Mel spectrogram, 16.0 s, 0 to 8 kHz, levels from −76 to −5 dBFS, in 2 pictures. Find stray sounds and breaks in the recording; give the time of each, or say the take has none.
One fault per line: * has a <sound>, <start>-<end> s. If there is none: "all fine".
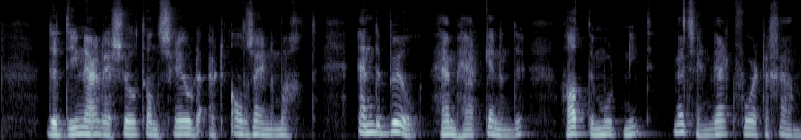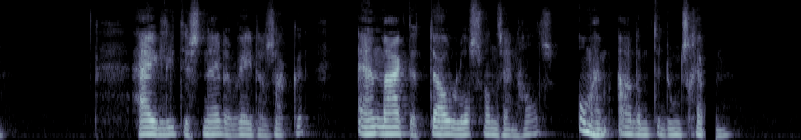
* has a dropout, 15.1-15.2 s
